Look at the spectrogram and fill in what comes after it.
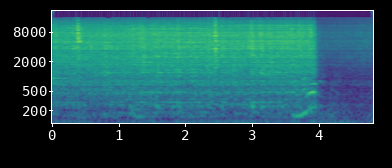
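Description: Heavy monsoon rain falling, a steady hiss that cuts off abruptly about four seconds in, leaving only a low rumble.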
